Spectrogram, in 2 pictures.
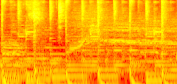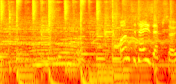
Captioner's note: children cheering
